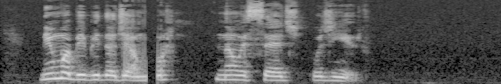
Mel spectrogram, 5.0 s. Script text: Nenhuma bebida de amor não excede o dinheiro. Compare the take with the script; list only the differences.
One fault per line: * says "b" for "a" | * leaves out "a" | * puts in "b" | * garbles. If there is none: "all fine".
all fine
